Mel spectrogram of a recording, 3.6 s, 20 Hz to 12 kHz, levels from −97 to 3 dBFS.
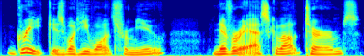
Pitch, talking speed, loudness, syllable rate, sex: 160 Hz, 165 wpm, -19 LUFS, 4.5 syllables/s, male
